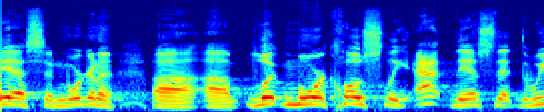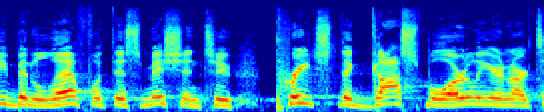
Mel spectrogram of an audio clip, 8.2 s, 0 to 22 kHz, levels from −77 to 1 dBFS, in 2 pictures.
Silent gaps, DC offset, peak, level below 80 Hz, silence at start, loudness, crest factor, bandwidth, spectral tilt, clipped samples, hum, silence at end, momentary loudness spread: none; under 0.1%; 0 dBFS; -64 dBFS; 0 s; -18 LUFS; 18 dB; 16 kHz; -4.5 dB/octave; under 0.1%; none; 0 s; 9 LU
